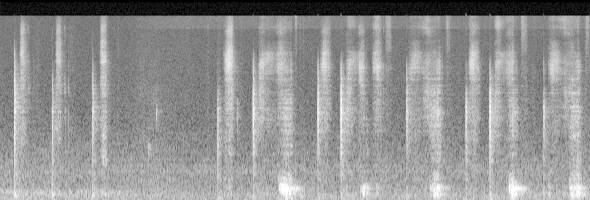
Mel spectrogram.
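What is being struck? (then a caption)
Chalk on a blackboard. A hand writes letters with white chalk on a large, dark chalkboard with a flat, solid surface. Sharp, bright taps and short scratchy scrapes come in a quick, uneven series, with fuller strokes in the second half.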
